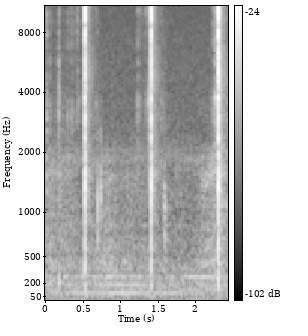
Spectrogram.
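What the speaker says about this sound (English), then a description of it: "I'm going to cut off just a bunch of little squares." Scissors snipping watercolor paper into small squares, three crisp separate cuts spaced about a second apart, close and clear against a quiet room.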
